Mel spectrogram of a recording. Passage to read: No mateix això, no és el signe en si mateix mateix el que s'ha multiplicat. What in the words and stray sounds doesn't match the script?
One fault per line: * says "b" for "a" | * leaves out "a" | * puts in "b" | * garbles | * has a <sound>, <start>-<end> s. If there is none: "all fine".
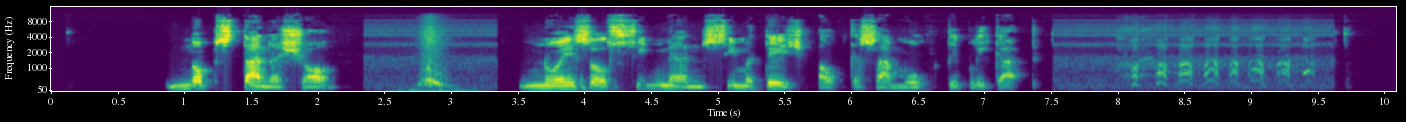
* says "obstant" for "mateix"
* has a whoosh, 2.5-3.3 s
* leaves out "mateix"
* has a laugh, 8.0-9.5 s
